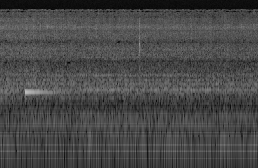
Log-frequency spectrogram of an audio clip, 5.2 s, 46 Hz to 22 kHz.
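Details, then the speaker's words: Chevrolet Corvette C6 V8 idling: low, slightly uneven rumble, running rough especially at idle, consistent with a misfire, before diagnosis with an OBD2 scanner and repair. "today we're actually going to troubleshoot and fix a little problem that the c6 Corvette behind me is having where it's running a little rough especially when it's idling"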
